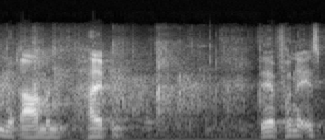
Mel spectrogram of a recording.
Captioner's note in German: Beifall bei der CDU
